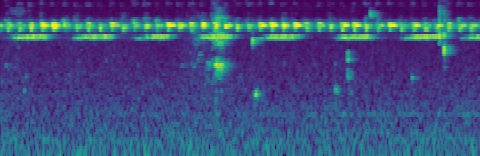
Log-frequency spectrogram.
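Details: Insect caught inside a bottle at home produces a thin, continuous high-pitched whine layered with shorter buzzing bursts repeating about twice a second, with a few faint clicks in the background.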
